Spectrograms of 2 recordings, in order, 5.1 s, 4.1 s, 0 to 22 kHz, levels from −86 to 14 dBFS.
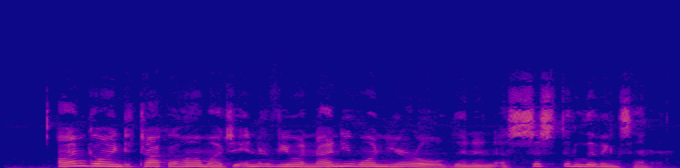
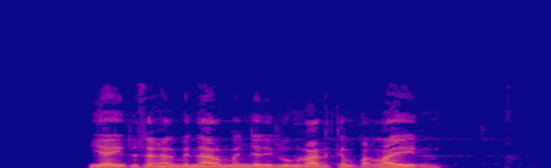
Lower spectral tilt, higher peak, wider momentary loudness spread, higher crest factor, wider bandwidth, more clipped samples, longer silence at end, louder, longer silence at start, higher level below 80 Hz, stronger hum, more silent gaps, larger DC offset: second, -3.5 dB/octave vs -6 dB/octave; second, -16 dBFS vs -6 dBFS; about the same, 8 LU vs 6 LU; about the same, 18 dB vs 18 dB; first, 13 kHz vs 11.5 kHz; neither; second, 0.2 s vs 0.85 s; second, -33 LUFS vs -24 LUFS; second, 0.45 s vs 0.65 s; second, -70 dBFS vs -62 dBFS; neither; neither; neither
